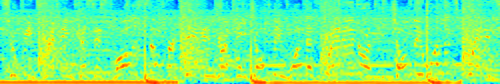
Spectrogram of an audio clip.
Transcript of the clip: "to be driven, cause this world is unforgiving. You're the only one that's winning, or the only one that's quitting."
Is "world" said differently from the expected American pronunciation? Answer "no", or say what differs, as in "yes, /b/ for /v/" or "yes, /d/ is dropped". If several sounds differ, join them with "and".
yes, /d/ is dropped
